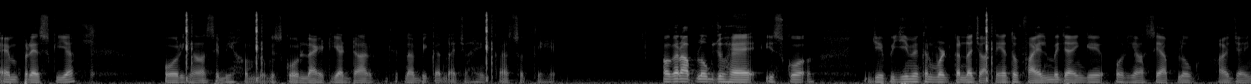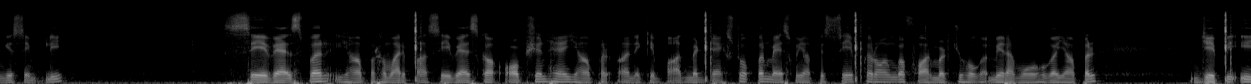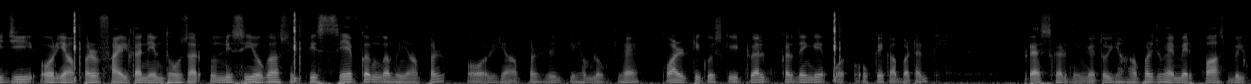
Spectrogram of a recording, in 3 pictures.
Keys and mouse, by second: 0.0 ctrl+m, 2.3-3.7 drag, 10.0 click, 16.8 click, 19.3 click, 23.7 typing, 24.8 click, 24.8 typing, 26.5 typing, 36.8-37.5 typing.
